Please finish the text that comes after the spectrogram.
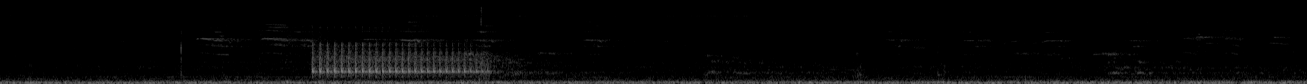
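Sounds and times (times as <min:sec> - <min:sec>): loud rapid bird trill: 0:02.7 - 0:05.1.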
